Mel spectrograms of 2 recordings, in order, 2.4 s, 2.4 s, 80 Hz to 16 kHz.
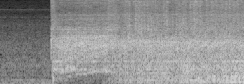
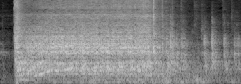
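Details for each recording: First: Powerhorse 9000ES generator with new battery and cables: key switch gives nothing, but bridging the starter with a screwdriver spins the engine steadily for about five seconds; starter good, solenoid diagnosed bad. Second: Powerhorse 9000ES generator after new solenoid fitted and switch temporarily reconnected, carburetor superficially cleaned, no air filter: brief crank, catches straight away and runs steadily; clean electric start.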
